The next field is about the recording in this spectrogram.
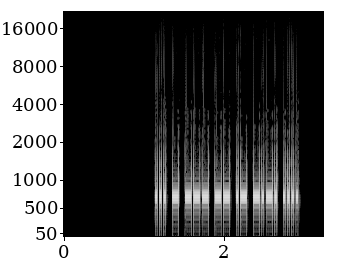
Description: Morse code, heard as a keyed tone, about 44 wpm, 700 Hz. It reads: STOMACH
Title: Top 1501-1750 Words 45wpm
